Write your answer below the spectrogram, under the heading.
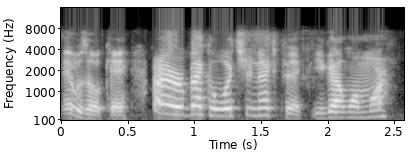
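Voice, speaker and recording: A man's voice: sits high, animated, very fast, creaky, sharp tone, a little hiss or hum. A man hosting a podcast, steering the talk in a blunt, self-deprecating way and swearing often. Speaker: podcast host. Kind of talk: casual chat. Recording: dry, dull lo-fi sound.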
